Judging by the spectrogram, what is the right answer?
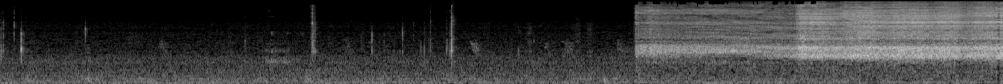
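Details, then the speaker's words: Snowpeak AP 900 air rifle being purged during hammer spring and regulator adjustment, with the purge screw partly undone and not fully removed: scattered faint ticks, then a sudden loud steady hiss that steps up louder as air escapes, a normal purge. "Right, you can hear the air. That's that screw there. You don't want to undo it fully, just so the air comes out."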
